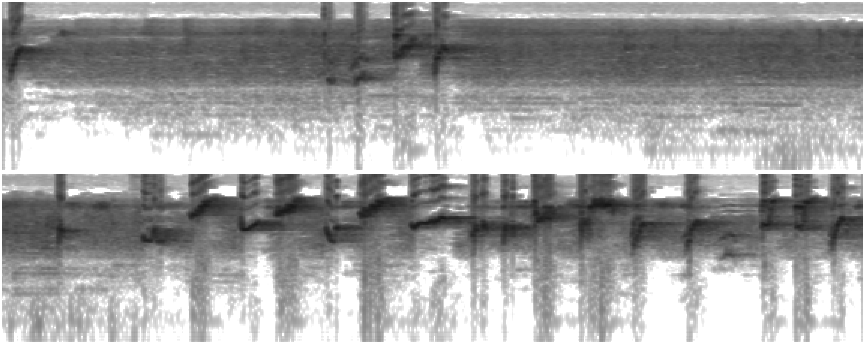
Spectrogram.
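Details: Bali myna singing as a lure for other Bali mynas; opens over a steady hiss with a few scattered whistles, then breaks into a fast series of upward-slurred whistles and clicks.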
